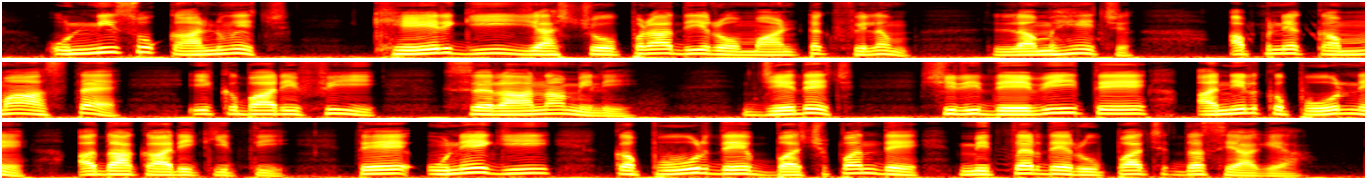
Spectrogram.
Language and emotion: Dogri, neutral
